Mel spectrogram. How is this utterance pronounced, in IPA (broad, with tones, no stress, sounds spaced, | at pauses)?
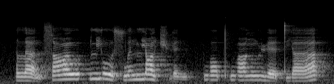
l a̰˨˩ n s ɑ˥ ʊ̯ | l j o˥˩ ʊ̯ s w ə˥ n l j ɑ˥˩ ʊ̯ t͡ɕʰ ɥ ɛ˩ n | k w ɔ˥ pʰ w ɑ˥ ŋ l ɥ ɛ̰˨˩ t̪ j ä˧˥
